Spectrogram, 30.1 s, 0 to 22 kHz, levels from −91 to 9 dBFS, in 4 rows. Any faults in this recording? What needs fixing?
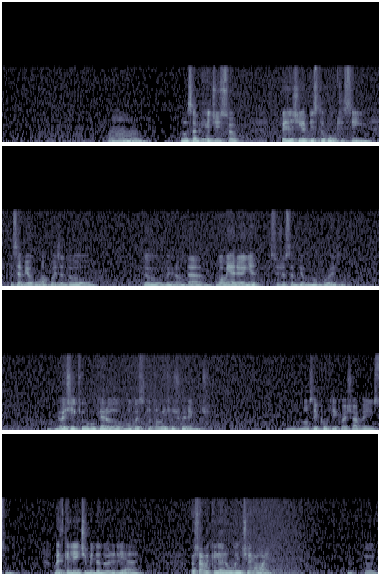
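Across the whole recording the gaps between phrases drop to an unnaturally dead silence sprinkled with twinkling, chirping specks. This is overdone noise removal: the noise reduction was pushed so hard that any frequency band sitting close to its noise estimate gets pulled far down or cut entirely. Quieter parts of the voice are swept away too, and the isolated bands that survive flicker as those specks. To prevent it, apply gentler reduction and stop well before the background goes fully silent.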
